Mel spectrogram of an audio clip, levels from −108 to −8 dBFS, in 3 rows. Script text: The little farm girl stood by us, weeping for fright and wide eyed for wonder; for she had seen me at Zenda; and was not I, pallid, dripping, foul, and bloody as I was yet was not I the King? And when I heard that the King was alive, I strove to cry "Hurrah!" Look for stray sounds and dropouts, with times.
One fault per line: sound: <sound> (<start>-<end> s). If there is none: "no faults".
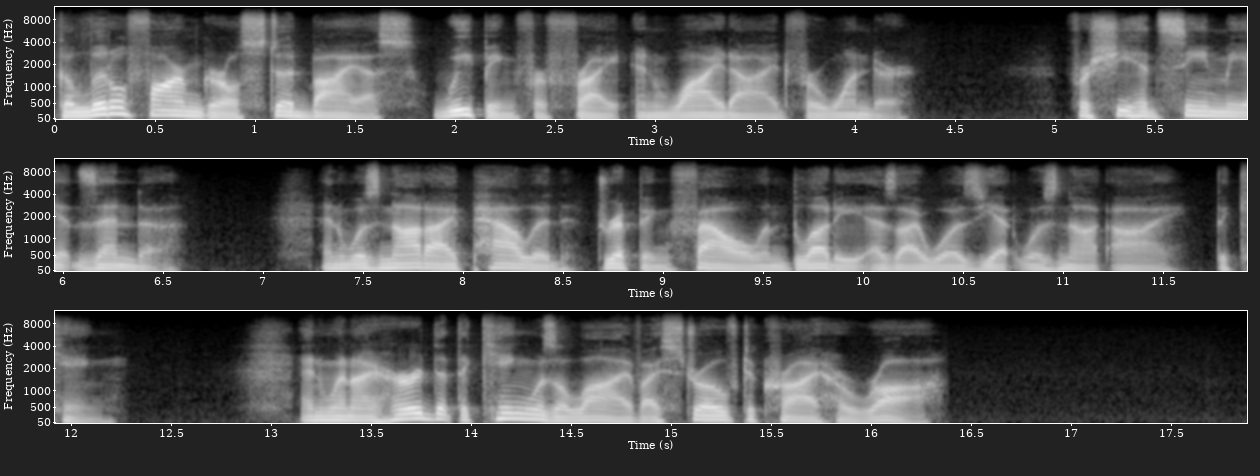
no faults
